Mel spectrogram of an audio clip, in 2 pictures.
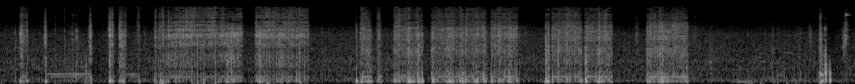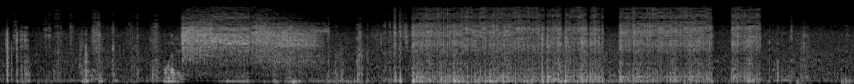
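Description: Stick-welding arc on a sidecar's steel wheel spindle, crackling and sputtering. It comes in a run of bursts of a second or two each, every one breaking off as the arc is broken and then struck again.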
